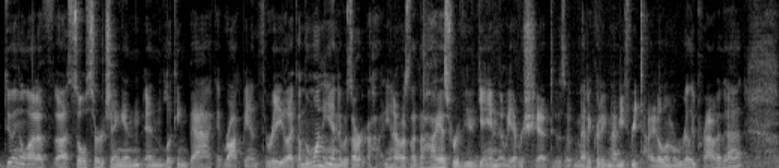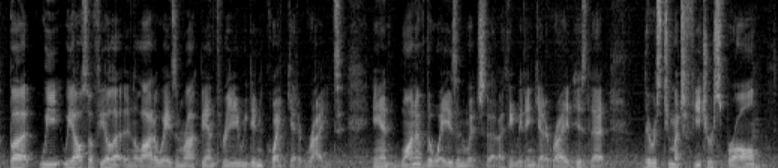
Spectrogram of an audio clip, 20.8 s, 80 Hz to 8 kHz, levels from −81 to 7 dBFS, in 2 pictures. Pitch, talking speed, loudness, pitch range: 125 Hz, 265 wpm, -27 LUFS, 115-135 Hz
